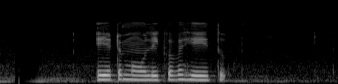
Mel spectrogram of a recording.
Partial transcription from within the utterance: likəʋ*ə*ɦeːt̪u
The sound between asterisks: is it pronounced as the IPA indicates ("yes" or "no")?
yes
